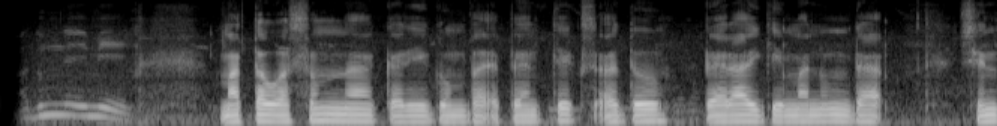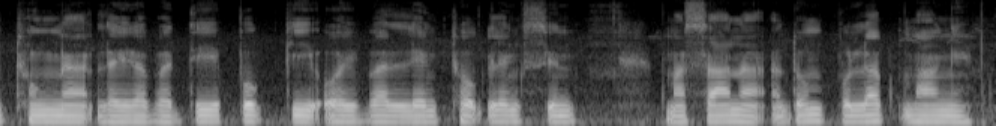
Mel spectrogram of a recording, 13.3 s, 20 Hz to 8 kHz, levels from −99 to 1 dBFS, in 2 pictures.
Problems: background sounds at intervals, background conversations at intervals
